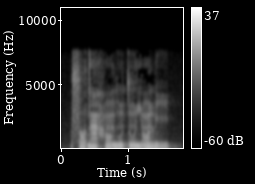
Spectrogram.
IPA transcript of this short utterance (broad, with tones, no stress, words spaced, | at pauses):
sɔ˨dã˨hɔ̃˧ ɡũ˨tũ˨ jɔ̃˨˦ni˧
